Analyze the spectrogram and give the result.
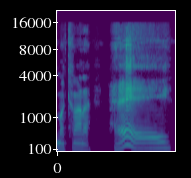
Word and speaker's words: McConaughey: Now, I got to add a little something there, because as Amanda, my dear Amanda here, the better half, she's taught me how to pronounce his name correctly, and it's Matthew McConaughey.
